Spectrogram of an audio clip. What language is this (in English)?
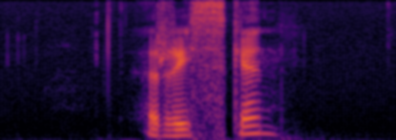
Swedish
